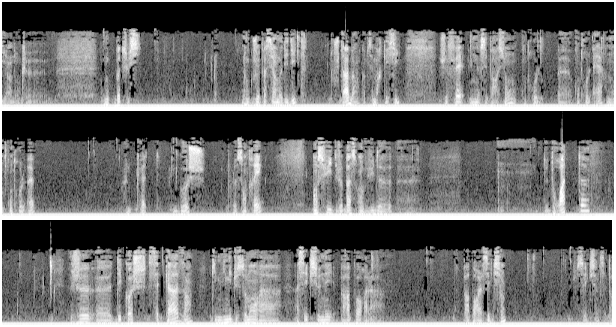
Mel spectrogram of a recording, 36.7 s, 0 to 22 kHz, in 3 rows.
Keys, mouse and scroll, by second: 2.3 click, 3.9-6.2 middle drag, 6.2 Tab, 10.0 ctrl+e, 12.2 ctrl+r, 15.9 right click, 19.4 KP_1, 20.6 KP_3, 32.1 a, 33.2 click, 35.3 b.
